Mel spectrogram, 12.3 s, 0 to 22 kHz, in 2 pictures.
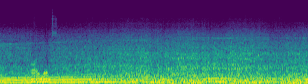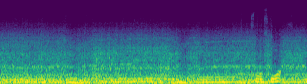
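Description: A 2020 Kawasaki Z H2 hyper-naked motorcycle engine held at high revs while riding, a loud steady drone with pitch swells and drops through gear changes, recorded close on the bike.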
